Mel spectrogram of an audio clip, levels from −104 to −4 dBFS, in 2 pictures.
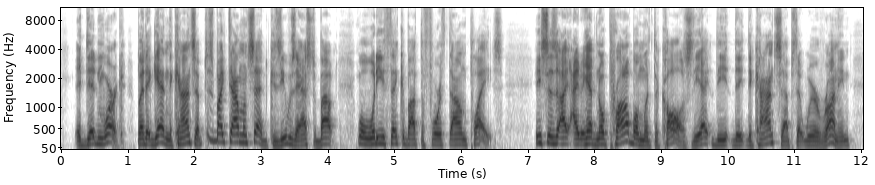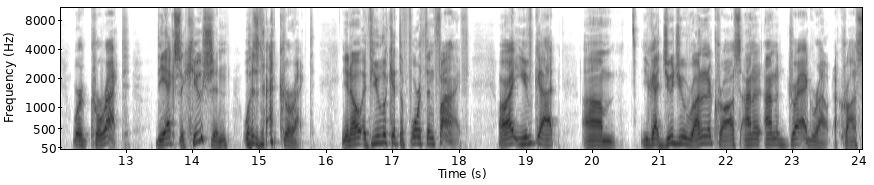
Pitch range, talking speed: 115-145 Hz, 195 wpm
